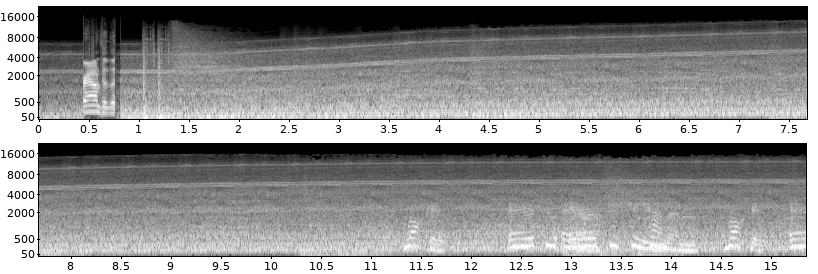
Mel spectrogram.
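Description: A jet engine roars louder and rises steadily in pitch as it speeds up.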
